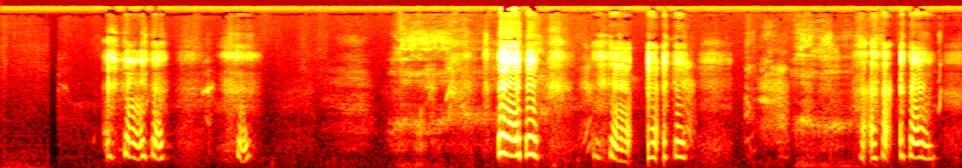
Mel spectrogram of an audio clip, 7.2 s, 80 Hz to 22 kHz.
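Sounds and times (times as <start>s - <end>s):
nine-month-old baby girl babbling and giggling during a diaper change: 0.8s - 2.0s, 3.6s - 5.3s, 6.4s - 7.1s
speech: 1.0s - 1.9s, 3.9s - 5.4s.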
